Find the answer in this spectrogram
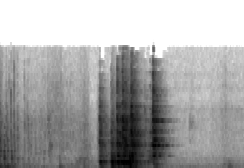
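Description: Dishes and cutlery clattering, with one louder clatter about a second in that rings briefly.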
